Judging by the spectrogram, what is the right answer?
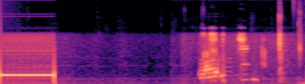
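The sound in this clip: Telephone ringing tone heard while a hotel director calls his boss: one steady buzzing tone that cuts off abruptly, then, after a short silence, people talk.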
